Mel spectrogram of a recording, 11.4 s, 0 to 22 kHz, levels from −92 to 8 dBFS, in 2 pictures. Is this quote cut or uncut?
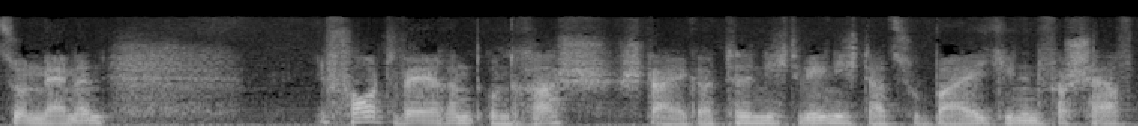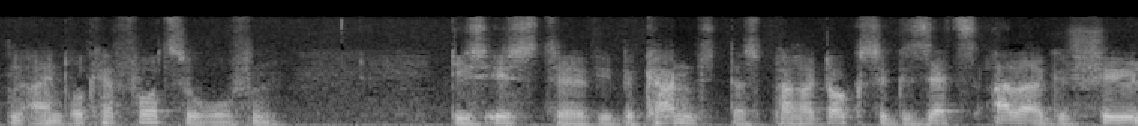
uncut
